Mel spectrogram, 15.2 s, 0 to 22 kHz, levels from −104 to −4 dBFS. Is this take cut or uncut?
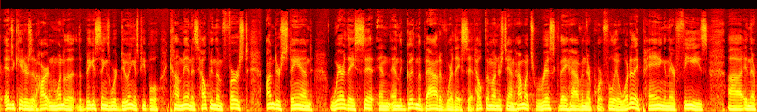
uncut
